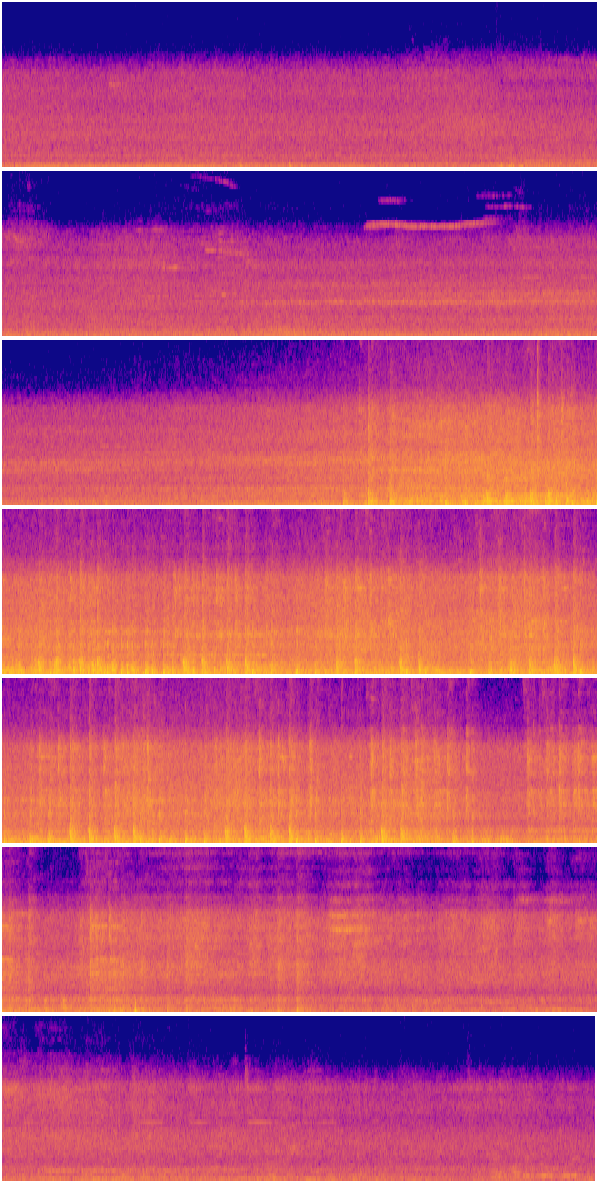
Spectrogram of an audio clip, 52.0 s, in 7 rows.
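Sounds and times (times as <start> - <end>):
train wheels clattering: 19.0 - 41.7.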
